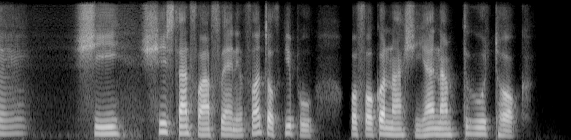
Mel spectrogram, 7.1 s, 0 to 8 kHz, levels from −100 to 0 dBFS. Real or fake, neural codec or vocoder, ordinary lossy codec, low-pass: fake; codec, 16 kHz, about 1 kbps, DyCAST, with the encoder's durations; Opus, 32 kbps; 7.2 kHz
